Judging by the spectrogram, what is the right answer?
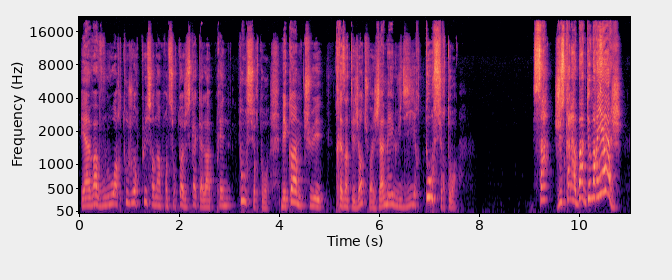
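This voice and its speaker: A man coaching casually, emphatic, with big swings of pitch and repeated phrases. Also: animated, moderate pace, hardly any pauses, mellow, husky. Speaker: dating coach. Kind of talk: casual street coaching advice.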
